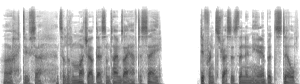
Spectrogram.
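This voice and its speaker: A man's voice: deep voice, no echo. A man voicing a young underworld prince in a video game, polite and casual, with a dry, understated wit.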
